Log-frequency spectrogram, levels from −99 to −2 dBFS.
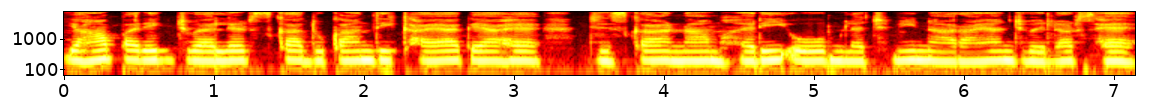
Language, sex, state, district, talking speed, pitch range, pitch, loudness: Hindi, female, Jharkhand, Deoghar, 145 wpm, 195-205 Hz, 200 Hz, -14 LUFS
